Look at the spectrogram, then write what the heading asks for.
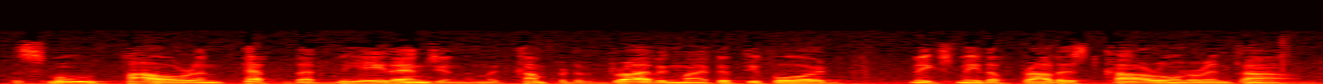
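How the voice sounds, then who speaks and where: A man's voice: lowish voice, very animated, brisk. A man reading a scripted 1950s radio testimonial in a plain, earnest, recited manner. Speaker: testimonial reader in advertisement. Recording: muffled, hissy old radio recording.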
